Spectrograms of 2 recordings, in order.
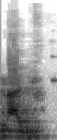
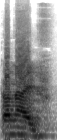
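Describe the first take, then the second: First: The word starts with an n sound. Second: The word starts with a k sound. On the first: The speaker calls it right. "इसको नाइफ पढ़ना है, नाइफ ऐसे पढ़ना है" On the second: The speaker calls it wrong. "यदि इसको आप ऐसे पढ़ोगे कनाइफ, तो ये हमारा गलत हो जाएगा"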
